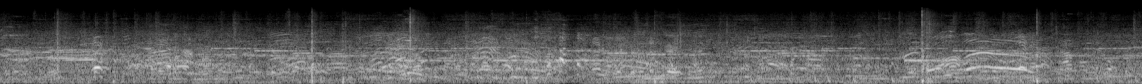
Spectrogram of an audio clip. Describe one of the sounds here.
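A ball is struck hard with a sharp slap, several times.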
